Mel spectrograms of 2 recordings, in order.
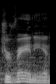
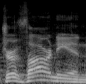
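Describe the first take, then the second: First: The name is said without an extra R sound. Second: The name is said with an extra R sound. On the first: The speaker calls it right. "it's Dravanian, obviously" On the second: The speaker calls it wrong. "she added an R to the name"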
